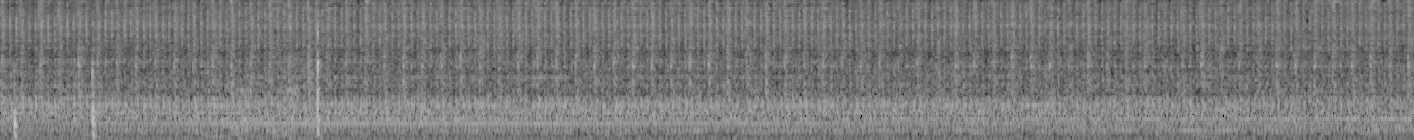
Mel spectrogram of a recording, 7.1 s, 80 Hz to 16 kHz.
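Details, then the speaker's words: Vintage Kodascope Eight 90 8mm movie projector from the 1950s with huge fan, projecting film: loud fast steady chatter over constant fan hum and mains drone; noisy but running normally, though the picture jumps a lot. "huge fan I'm going to turn it on you're going to hear it it's crazy noisy"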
